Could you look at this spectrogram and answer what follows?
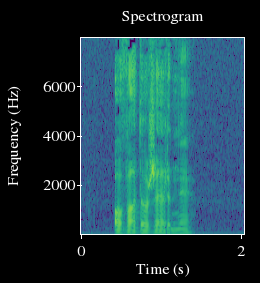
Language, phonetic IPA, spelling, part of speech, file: Polish, [ˌɔvadɔˈʒɛrnɨ], owadożerny, adjective, Pl-owadożerny.ogg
